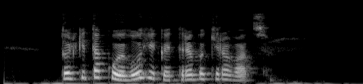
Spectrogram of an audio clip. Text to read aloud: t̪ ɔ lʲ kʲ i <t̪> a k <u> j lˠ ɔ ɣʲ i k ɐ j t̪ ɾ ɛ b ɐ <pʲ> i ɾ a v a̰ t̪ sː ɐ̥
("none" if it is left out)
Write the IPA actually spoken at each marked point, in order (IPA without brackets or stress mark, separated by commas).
t̪, ɔ, kʲ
